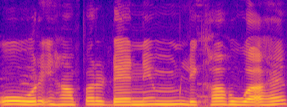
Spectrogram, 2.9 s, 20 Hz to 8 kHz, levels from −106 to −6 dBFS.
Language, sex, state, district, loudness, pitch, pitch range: Hindi, female, Uttar Pradesh, Varanasi, -22 LUFS, 235 Hz, 230-245 Hz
